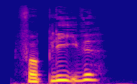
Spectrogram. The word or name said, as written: forblive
